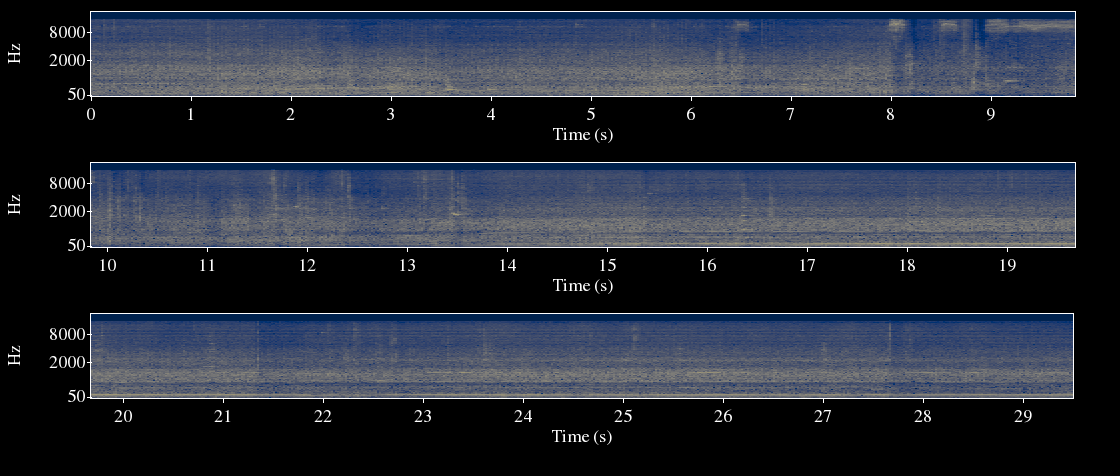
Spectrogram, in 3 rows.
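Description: Kubota M6040SU tractor's diesel engine running steadily under load as it pulls a disc harrow through dry soil. About halfway through the engine note turns into a steadier, stronger low hum.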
